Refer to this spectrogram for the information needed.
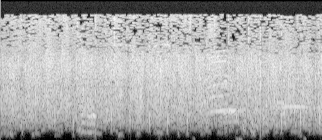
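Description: An audience claps steadily for comedian Luis Piedrahíta throughout, a dense, even wash of applause with a few faint whistles or cheers rising briefly above it.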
